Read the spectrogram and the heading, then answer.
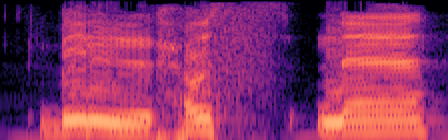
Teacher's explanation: براعي حرف السين بصفاته، براعي الهمس بتاعه، براعي كمان ايه ان ال حرف ساكن، ففي الحرف الساكن بيحصل ايه، بيتضح في الحرف الساكن، بتتضح كل الصفات، كل الصفات يا جماعة بتتضح في الحرف الساكن.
